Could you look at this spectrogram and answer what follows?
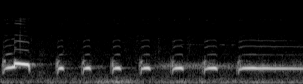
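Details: A captive-bred Zebra Dove (perkutut bangkok) at a bird farm in Bekasi, West Java, coos in a lure recording: a rising opening coo, then six short clipped notes about three per second, closing on one long, level held coo.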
